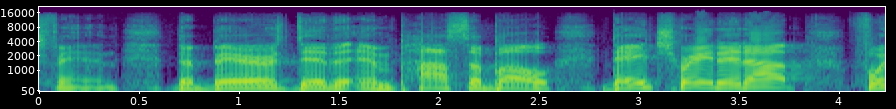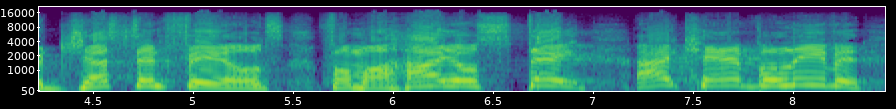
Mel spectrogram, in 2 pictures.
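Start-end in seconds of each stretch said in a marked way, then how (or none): 2.8-8.4 much higher, building to a shout of joy; can't contain the thrill, shout it out; real excitement. Real, not acted. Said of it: "I'm so excited".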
